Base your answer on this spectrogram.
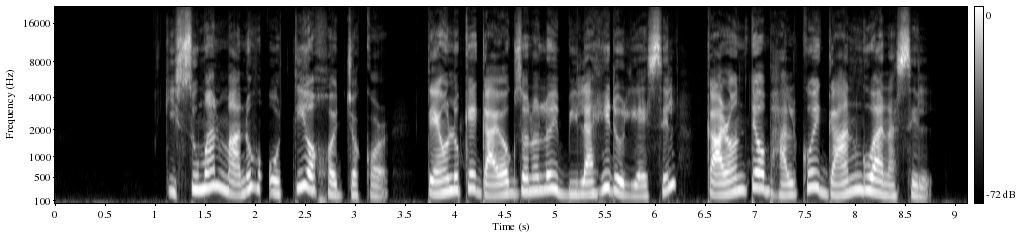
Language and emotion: Assamese, disgusted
